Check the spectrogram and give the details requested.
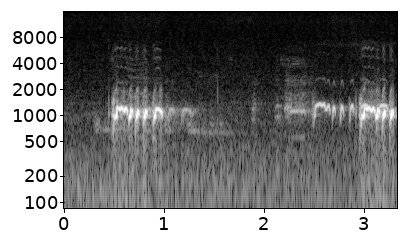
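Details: Actively singing local zebra dove, a lure recording: one stuttering cooing phrase that tails off, then a second phrase building up from soft notes into a louder run of quick, pulsing coos.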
